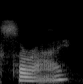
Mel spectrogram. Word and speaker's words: Sarai: It's almost like, again, Sarah, but like Sarai.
